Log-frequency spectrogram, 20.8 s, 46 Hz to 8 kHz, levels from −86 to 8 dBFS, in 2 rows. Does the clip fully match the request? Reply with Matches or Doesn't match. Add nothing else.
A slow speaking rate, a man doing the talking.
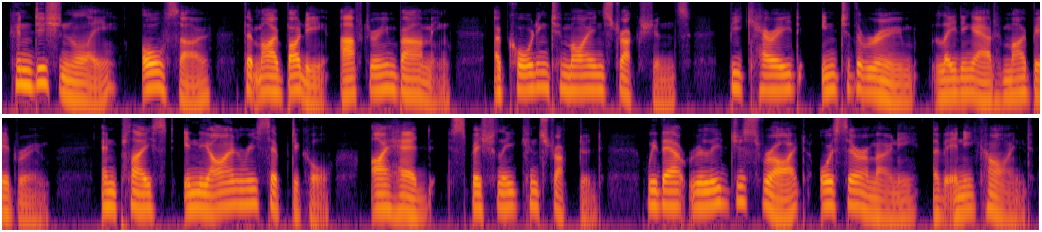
Doesn't match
